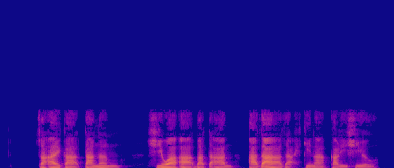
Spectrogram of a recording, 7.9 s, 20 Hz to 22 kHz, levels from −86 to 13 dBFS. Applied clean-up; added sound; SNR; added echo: none; none; none; none.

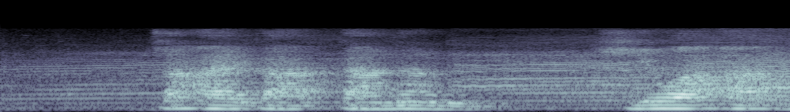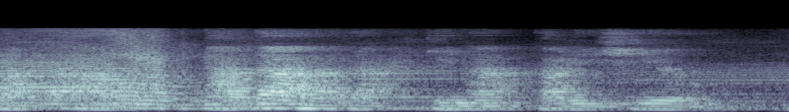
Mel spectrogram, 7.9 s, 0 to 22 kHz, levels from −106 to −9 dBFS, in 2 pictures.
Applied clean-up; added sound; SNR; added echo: none; Motorcycle; 7 dB; reverberation time 0.6 s.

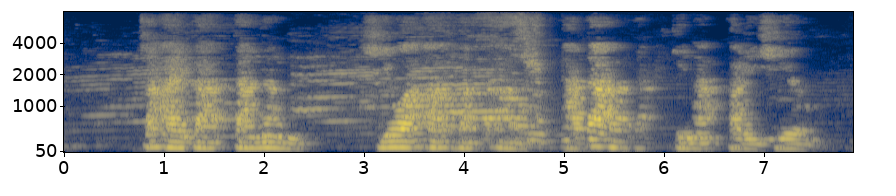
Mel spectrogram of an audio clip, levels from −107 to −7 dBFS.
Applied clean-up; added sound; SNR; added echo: classical method WPE with log-MMSE.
